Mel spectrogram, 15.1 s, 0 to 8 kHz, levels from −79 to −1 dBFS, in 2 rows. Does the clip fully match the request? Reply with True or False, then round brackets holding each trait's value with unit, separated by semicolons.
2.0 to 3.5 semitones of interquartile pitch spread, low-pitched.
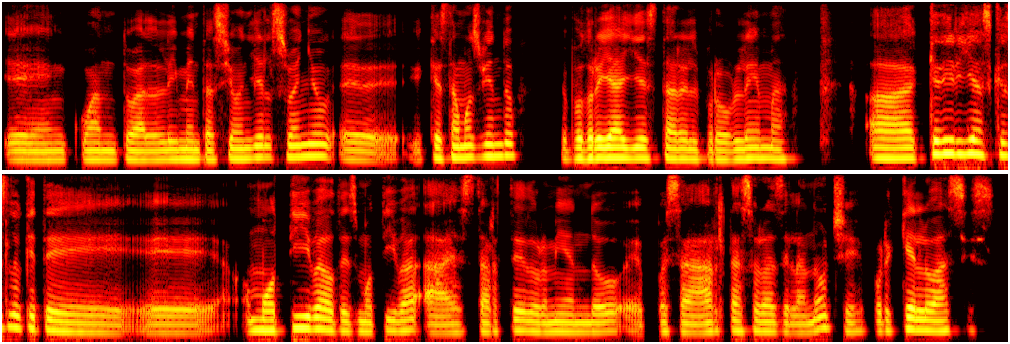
True (2.7 semitones; 130 Hz)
